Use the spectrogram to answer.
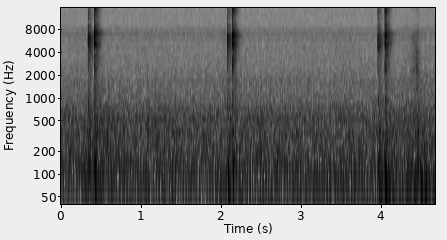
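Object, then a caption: Plastic mechanical computer keyboard keys. Fingertips tap the black plastic keycaps of a backlit mechanical computer keyboard, giving three sparse keystrokes about two seconds apart, each a quick double click. The clicks are bright and sharp with almost no ring, over a faint, steady low background.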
